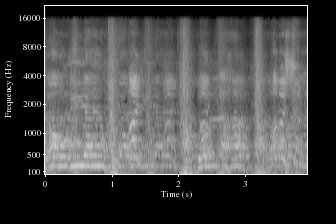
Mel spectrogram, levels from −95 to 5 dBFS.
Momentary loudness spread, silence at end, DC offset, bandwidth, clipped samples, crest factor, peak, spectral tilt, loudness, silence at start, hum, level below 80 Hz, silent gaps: 6 LU; 0 s; 0.2%; 16 kHz; under 0.1%; 16 dB; -6 dBFS; -3 dB/octave; -21 LUFS; 0 s; none; -34 dBFS; none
